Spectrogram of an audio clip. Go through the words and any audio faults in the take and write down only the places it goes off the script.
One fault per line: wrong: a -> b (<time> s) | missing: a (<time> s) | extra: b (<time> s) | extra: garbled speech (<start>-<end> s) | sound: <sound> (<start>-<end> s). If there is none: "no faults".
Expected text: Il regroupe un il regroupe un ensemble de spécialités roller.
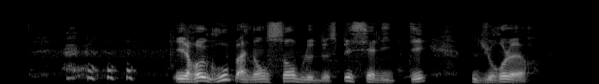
sound: laugh (0.6-1.4 s)
missing: il regroupe un (2.5 s)
extra: du (4.7 s)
